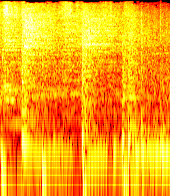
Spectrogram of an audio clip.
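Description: Live funk band groove with the drum kit to the fore: kick drum and snare hits about twice a second, with cymbal crashes at the start and about a second in, over a steady bass line.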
